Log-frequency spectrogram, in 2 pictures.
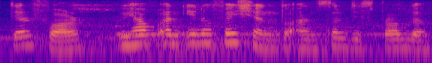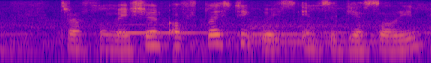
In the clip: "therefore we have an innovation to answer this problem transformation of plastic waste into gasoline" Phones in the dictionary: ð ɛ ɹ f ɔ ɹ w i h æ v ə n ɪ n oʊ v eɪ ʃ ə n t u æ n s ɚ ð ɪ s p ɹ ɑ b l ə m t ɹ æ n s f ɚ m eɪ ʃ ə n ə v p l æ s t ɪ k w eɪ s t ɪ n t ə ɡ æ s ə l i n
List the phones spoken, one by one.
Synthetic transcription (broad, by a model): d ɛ ɹ f ɔ ɹ w i h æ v ə n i n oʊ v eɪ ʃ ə n t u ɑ n s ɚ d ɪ s p ɹ ɑ b l ə m t ɹ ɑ n s f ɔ m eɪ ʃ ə n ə f p l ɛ s t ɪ k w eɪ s ɪ n s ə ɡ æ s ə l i n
